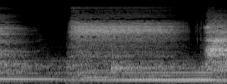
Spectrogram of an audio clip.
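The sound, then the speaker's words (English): Deep, forceful breaths follow one another quickly in a breathing exercise, a loud exhale through the mouth giving way to an inhale and another exhale, rushing, with a low steady hum underneath. “Exhale, inhale, exhale.”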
